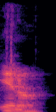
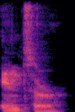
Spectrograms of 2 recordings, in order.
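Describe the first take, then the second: First: The word is said in a relaxed, casual way. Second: The word is said in a careful, precise way. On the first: This is how most people say it. "most people would just say" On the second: This is how newscasters say it. "some newscasters will say"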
